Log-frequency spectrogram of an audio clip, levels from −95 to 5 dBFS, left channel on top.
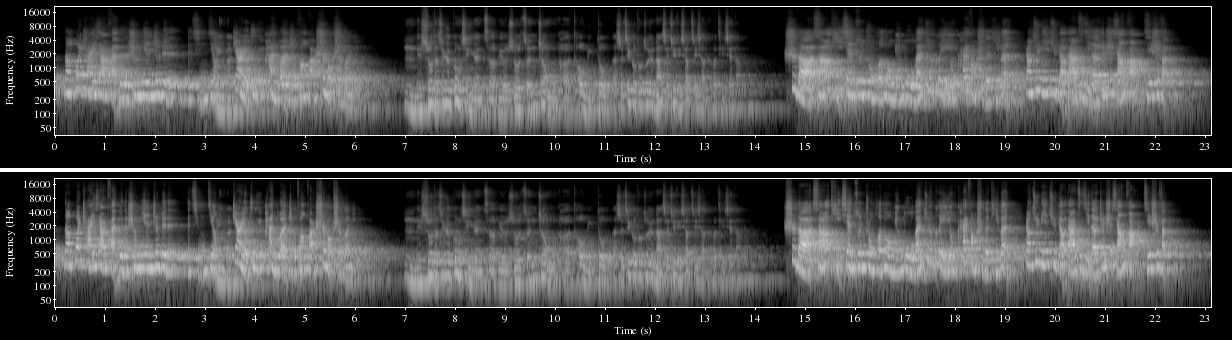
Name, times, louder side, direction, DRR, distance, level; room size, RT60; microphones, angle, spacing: voice 1, 0.2-3.3 3.6-6.0 14.6-19.1 19.4-22.2, right 2 dB, 75° right, 3 dB, 1.5 m, -25 dB
voice 2, 3.2-3.6 7.0-13.7, left 1 dB, 15° left, 4 dB, 0.9 m, -35 dB
17.5 x 8.9 x 3.2 m, 2.4 s
head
